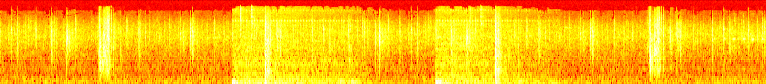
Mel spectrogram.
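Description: Soft game clicks sound as items are moved about.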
